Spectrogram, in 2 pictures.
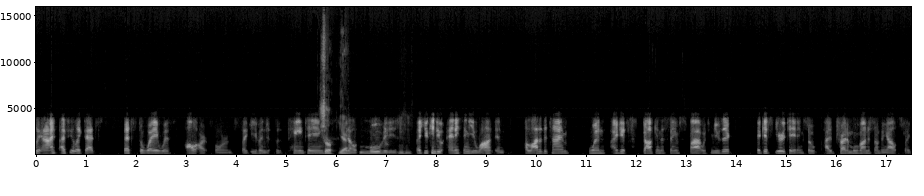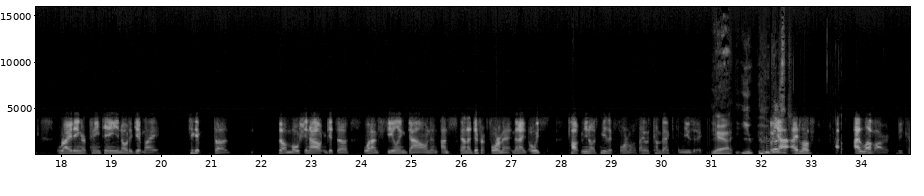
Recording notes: we jump on the phone for a fun and enlightening conversation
